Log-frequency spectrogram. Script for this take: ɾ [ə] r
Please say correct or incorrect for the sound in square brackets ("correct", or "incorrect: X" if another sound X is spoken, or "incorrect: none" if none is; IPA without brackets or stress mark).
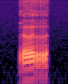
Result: correct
